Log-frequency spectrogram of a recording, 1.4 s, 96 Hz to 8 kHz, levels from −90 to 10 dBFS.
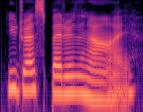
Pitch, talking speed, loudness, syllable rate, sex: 200 Hz, 210 wpm, -15 LUFS, 4.7 syllables/s, female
